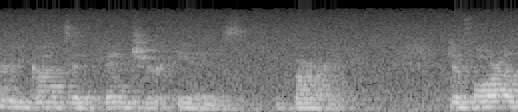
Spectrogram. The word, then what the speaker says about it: Devorah: This week, we're going to briefly explore Deborah, pronounced Devorah in Hebrew, and out of deep respect for Deborah and her Hebrew heritage, I will refer to her as Devorah going forward.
